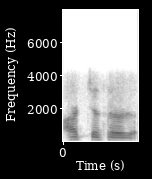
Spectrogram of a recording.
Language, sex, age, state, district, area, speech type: Bengali, male, 18-30, West Bengal, Birbhum, urban, conversation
